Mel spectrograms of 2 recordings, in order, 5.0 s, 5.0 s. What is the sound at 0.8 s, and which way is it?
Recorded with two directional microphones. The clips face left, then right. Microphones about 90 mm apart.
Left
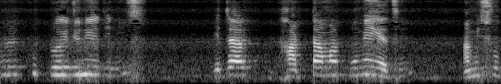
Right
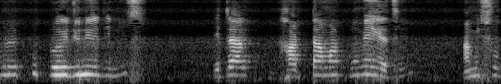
Speech, 50° left (ahead or behind).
